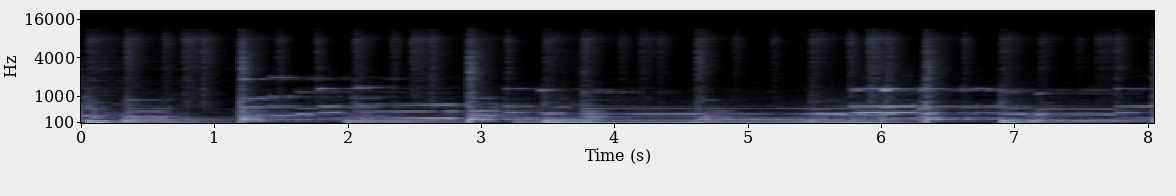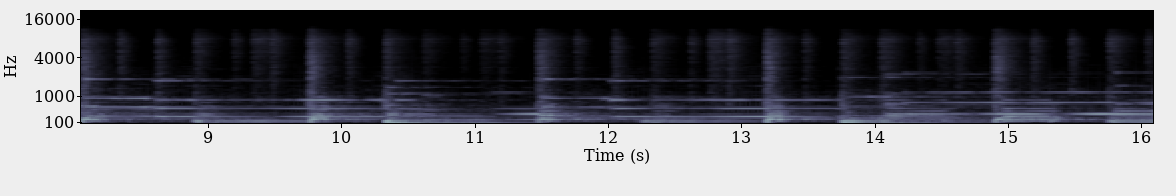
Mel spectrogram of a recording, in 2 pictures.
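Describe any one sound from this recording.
An electric organ plays a lively tune with sustained chords and a rhythmic beat.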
